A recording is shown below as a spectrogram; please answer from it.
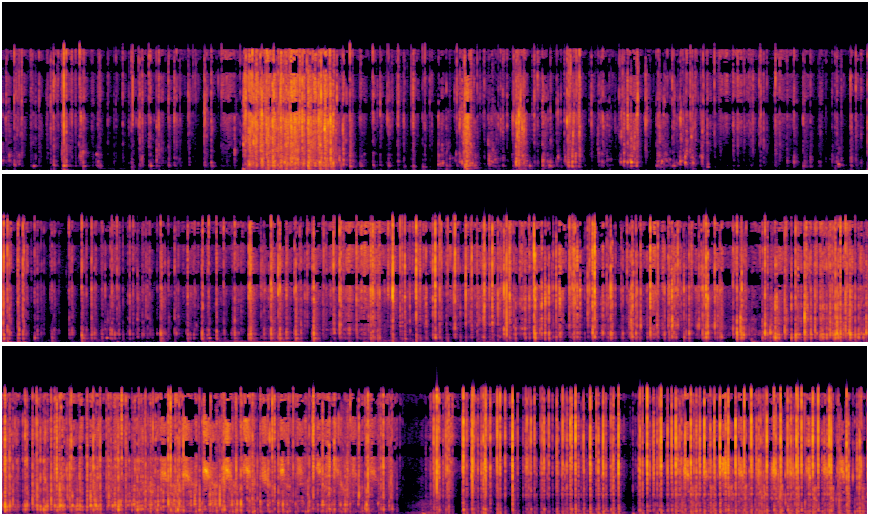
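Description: Fast, irregular ASMR tapping and scratching with fingernails on a clear drinking glass: a rapid run of small clicks, densest and most continuous in the second half. A short, louder rustling burst comes about three seconds in.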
